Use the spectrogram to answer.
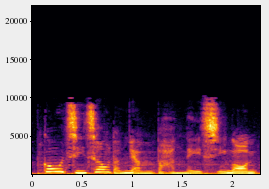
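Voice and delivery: ordinary talk

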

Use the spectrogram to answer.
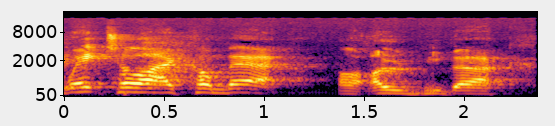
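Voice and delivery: a light hint of Arnold's I'll be back; Schwarzenegger line. Preacher joking as Jesus with a light Schwarzenegger touch. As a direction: lightly mimic the action-hero threat. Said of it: "Arnold Schwarzenegger".

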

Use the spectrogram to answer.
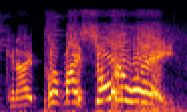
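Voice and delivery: high, loud plea building in frustration; exasperated yelling. Real, not acted. Gamer pleads with the game to sheathe the sword, exasperated yell. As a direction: yell at controls that won't obey.

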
